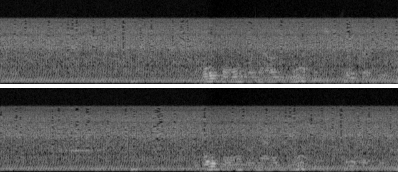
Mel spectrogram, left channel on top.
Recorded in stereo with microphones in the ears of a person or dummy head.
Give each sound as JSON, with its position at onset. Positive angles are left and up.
{"t": 1.9, "sound": "a man speaking", "side_deg": 45, "distance_m": 3.5}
